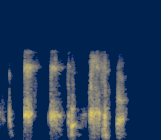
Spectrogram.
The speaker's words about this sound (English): You don't cough like that when you're sucking dick. It's just it's way more of a...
